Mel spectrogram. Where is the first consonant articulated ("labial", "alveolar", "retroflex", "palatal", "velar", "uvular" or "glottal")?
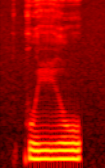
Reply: velar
